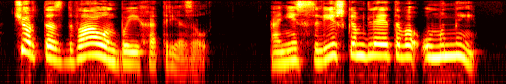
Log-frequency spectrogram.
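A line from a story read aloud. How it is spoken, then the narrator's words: Grumble. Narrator (Russian): Харли проворчал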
